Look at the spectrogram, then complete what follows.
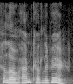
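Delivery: very high-pitched, cuddly cartoon voice. Showing the other speaker your new voice, introducing yourself, in Care Bear voice. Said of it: "This is my new voice".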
